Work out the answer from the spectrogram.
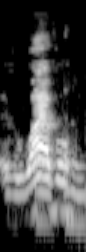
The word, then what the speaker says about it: Whiteville: Whiteville? Yeah, yeah. Well, Whiteville. I don't think I said it right. It's Wyville.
